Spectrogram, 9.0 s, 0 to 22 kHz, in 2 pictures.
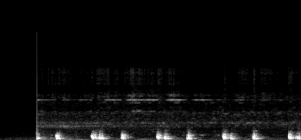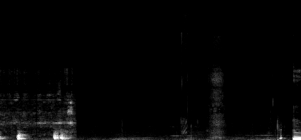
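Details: Heart auscultation with stethoscope bell, played as a teaching sample: regular heart sounds near 60 a minute with an extra soft sound just before the first; fourth heart sound (S4 gallop).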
